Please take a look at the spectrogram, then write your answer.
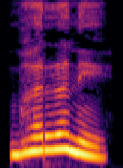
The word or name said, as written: ಭುರ್ರನೆ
